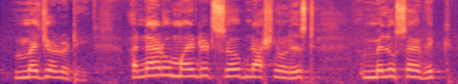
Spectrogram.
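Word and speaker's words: Milošević: a narrow-minded serb nationalist milosevic pronounced milo shevik had won the election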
